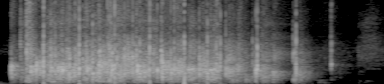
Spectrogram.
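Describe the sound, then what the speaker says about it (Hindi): An audience at a speech event breaks into loud, vigorous applause, a dense crackle of many hands that holds for over two seconds, then thins to a few scattered last claps. "सबसे पहले इनके लिए जोरदार ताली।"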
